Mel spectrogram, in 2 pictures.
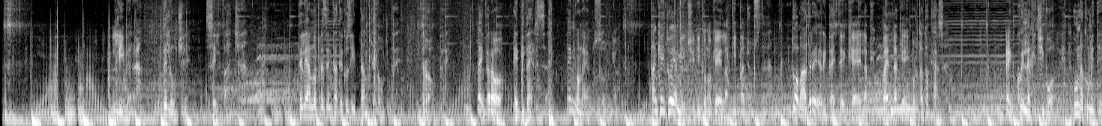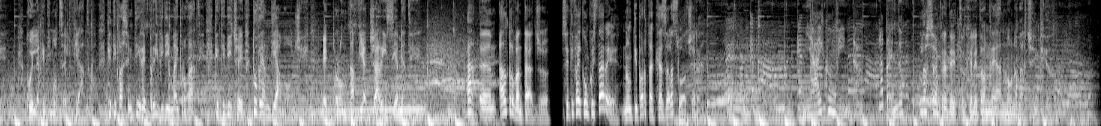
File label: Powerful Hard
